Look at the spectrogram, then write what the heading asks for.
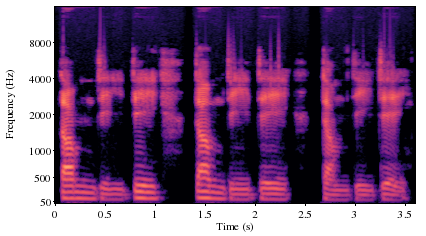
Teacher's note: the first syllable in every three is stressed followed by two unstressed syllables · However, this could be represented in terms of stressing of syllables, like dum, dee, dee. So the first syllable in every 3 is stressed, followed by 2 unstressed syllables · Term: dactylic meter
